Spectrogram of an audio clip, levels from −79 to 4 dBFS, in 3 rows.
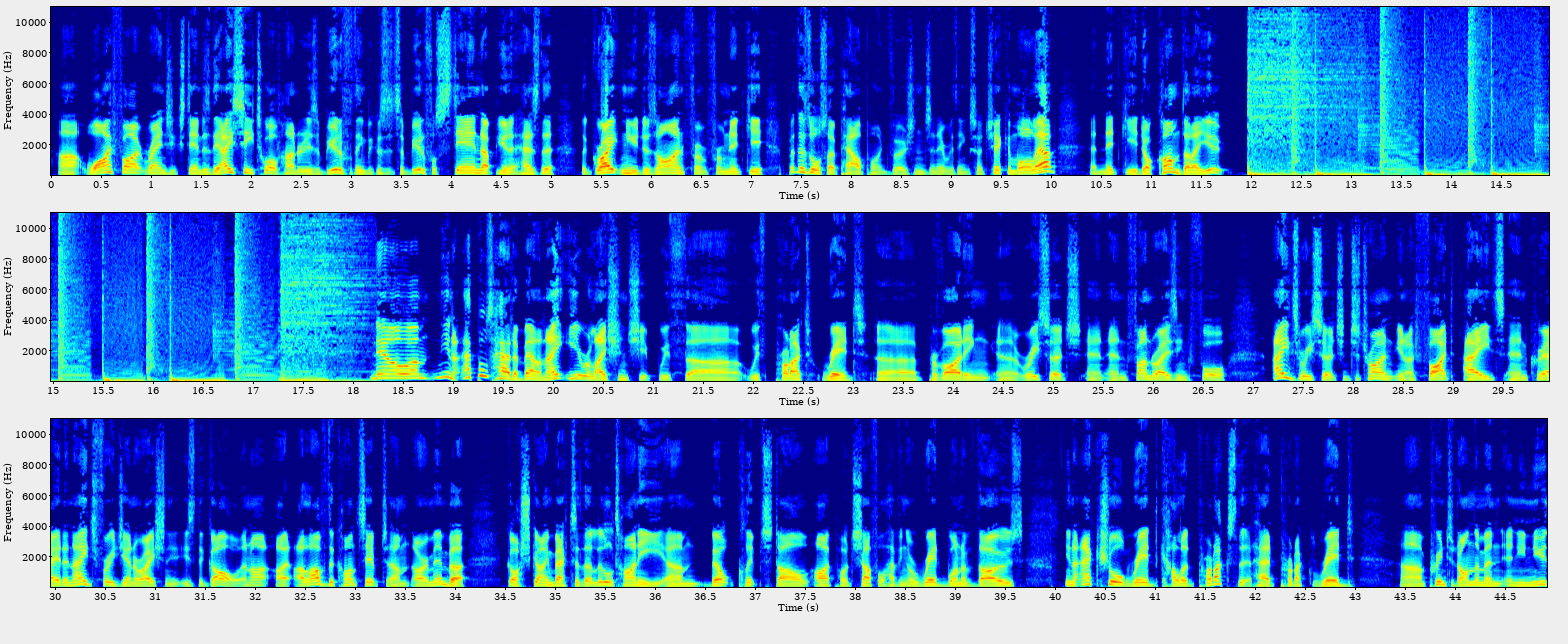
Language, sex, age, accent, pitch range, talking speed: English, male, 40-59, Australian, 135-175 Hz, 170 wpm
